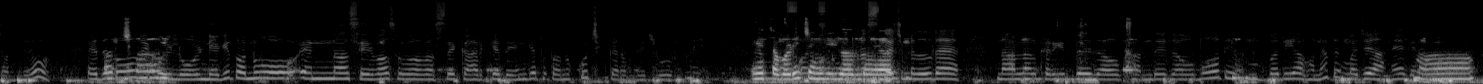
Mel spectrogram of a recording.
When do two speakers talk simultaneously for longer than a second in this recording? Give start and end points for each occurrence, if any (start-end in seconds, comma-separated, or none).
7.5-9.0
